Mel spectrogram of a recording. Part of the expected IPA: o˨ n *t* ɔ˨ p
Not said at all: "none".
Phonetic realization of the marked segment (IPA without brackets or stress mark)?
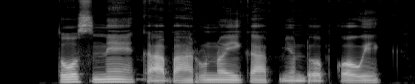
d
